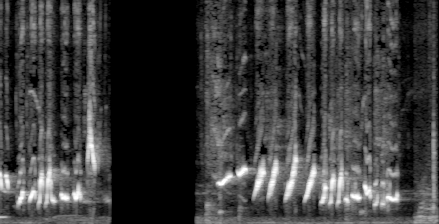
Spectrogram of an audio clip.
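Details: White-rumped shama song played in the morning to get a silent shama to sing: rapid bursts of rich whistled and slurred notes around mid pitch, a short pause, then a second fast rising-falling phrase series; no other sounds.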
